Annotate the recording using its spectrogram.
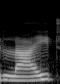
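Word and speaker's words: light: फिर है आई के बाद में GH रहता है ना, तो भी हम आई को आई पढ़ते हैं, क्योंकि GH साइलेंट होता है। तो इन सभी स्पेलिंग्स में GH साइलेंट है और आई को आई पढ़ा जा रहा है, जैसे लाइट, नाइट, हाई, राइट, ब्राइट। इन सभी को आप याद कर लें, ठीक है।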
